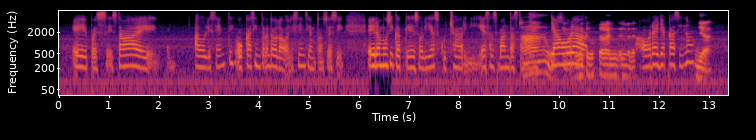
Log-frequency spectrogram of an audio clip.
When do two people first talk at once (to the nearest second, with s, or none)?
9 s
